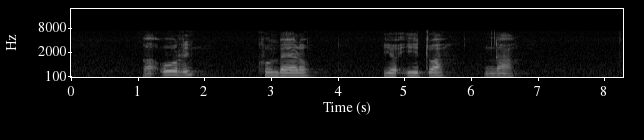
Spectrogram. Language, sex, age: Venda, male, 23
